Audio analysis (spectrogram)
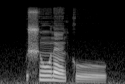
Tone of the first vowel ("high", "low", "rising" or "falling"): high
